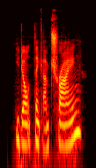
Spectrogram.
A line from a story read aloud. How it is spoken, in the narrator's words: Sirius says, in a dangerous tone of voice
